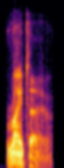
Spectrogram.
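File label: "righto", British English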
